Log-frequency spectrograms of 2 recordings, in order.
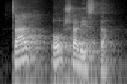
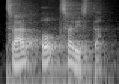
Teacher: és pròpia del valencià estàndard la pronúncia fricativa del grup TS en posició inicial · Shown in: first take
